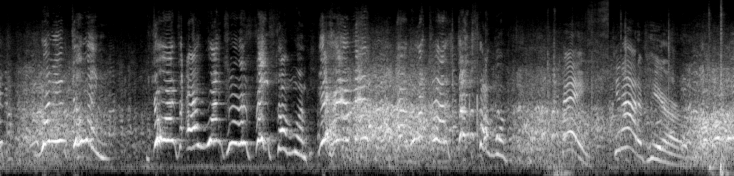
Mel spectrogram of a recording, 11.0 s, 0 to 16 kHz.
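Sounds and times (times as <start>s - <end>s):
studio audience laughing: 0.0s - 2.3s, 4.8s - 11.0s.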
